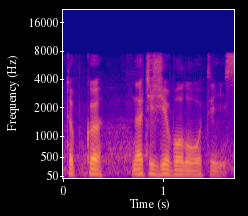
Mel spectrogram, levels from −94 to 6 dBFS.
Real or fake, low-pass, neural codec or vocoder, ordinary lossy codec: fake; none; codec, 16 kHz, 4 kbps, X-Codec, HuBERT features, trained on LibriSpeech; none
